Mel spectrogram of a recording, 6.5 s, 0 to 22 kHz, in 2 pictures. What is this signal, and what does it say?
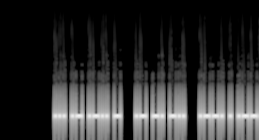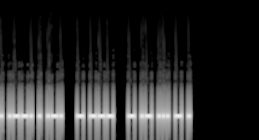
Morse code, heard as a keyed tone, about 44 wpm, 700 Hz. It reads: SALT AND PEPPER TO TASTE
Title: Sets of 5 Words 45wpm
